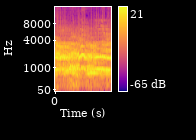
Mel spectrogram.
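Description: A rooster crows loud and close at a crowded Christmas-season chicken market in Malolos, one short, sustained call that fills the moment with no speech over it.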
